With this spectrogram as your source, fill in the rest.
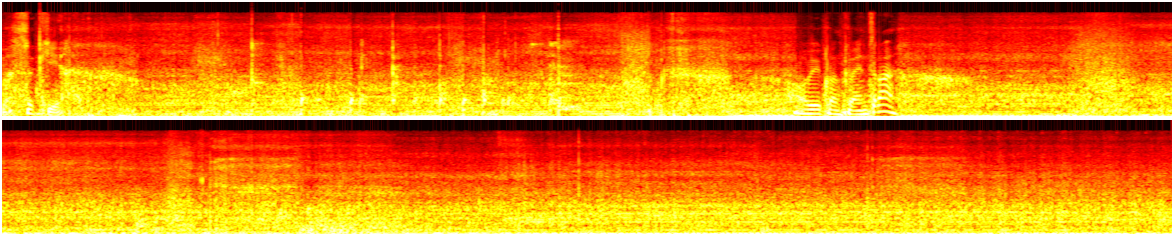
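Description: A fuel pump hums steadily.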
